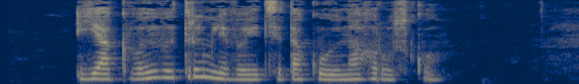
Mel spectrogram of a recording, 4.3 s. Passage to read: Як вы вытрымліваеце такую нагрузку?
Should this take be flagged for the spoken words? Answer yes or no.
no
